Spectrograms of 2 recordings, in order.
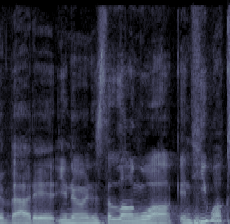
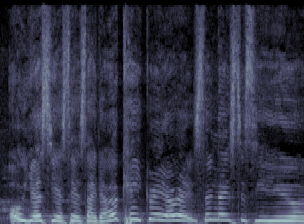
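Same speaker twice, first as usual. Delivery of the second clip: bright high chatter; 9 semitones higher than usual. Retold or imitated. Voicing the girl and pastors.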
